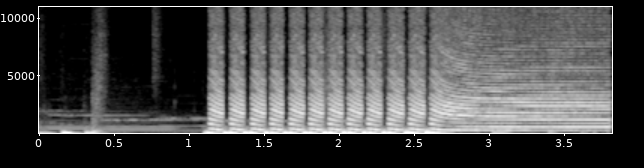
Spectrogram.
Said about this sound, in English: What's up, Libra? Yeah. Air horn for the Libra.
